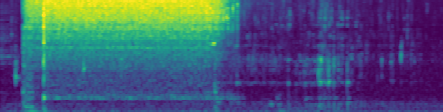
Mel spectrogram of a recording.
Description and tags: Turning on faucet then turning it off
